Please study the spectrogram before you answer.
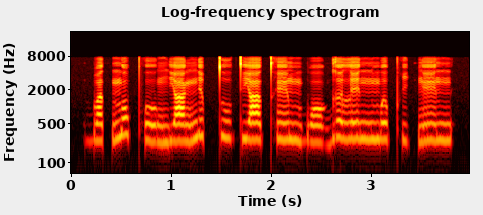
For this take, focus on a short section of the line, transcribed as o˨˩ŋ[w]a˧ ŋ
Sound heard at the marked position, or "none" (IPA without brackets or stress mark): j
